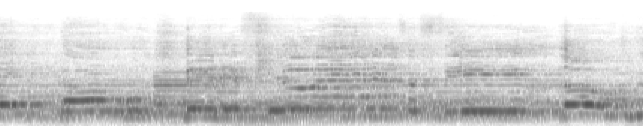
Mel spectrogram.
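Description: Live pop ballad: a male voice holding and bending a wordless sung note over keyboard chords.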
